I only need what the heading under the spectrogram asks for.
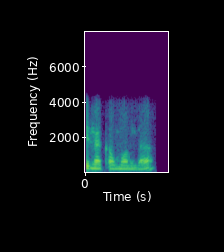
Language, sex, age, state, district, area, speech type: Telugu, male, 18-30, Telangana, Hanamkonda, urban, conversation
